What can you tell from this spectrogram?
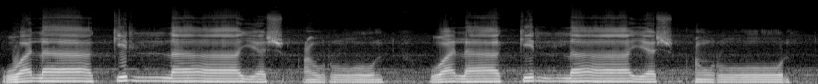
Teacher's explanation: Idgham, maksud idgham adalah dimasukkan suara nun ke dalam lam, ataupun nun ini dileburkan ke dalam lam sehingga nun ini tidak terbaca lagi. Walakilla, jadi langsung kaf bertasydid pada lam, nun ini tidak dibacakan lagi, akan tetapi dengan tanpa dengung, jangan sampai didengungkan ya.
